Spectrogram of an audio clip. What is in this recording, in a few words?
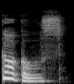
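"goggles", British English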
